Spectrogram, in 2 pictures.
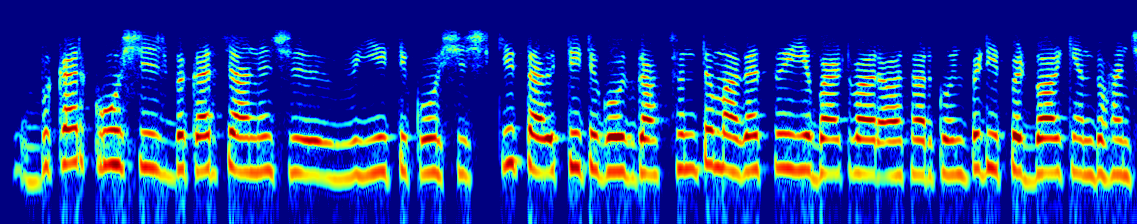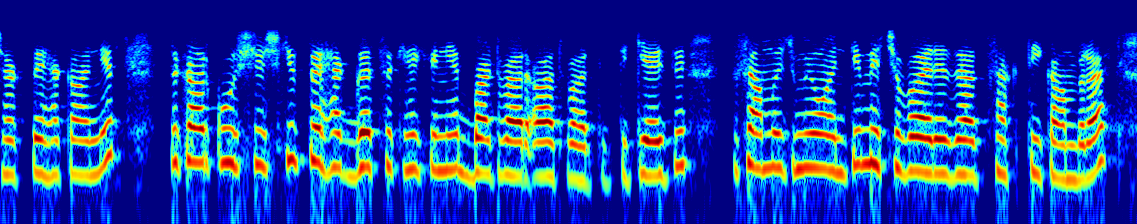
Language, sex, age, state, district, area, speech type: Kashmiri, female, 18-30, Jammu and Kashmir, Srinagar, urban, conversation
